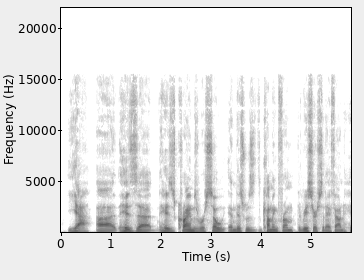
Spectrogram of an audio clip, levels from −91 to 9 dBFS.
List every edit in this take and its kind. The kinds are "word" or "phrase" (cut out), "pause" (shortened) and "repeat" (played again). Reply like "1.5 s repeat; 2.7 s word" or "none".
4.7 s pause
